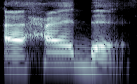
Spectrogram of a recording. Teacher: huruf dal ini juga ada qalqalah berada pada hujung ayat, maka qalqalah kubra, maka tuan-tuan kita akan baca dia dengan lantunan besar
